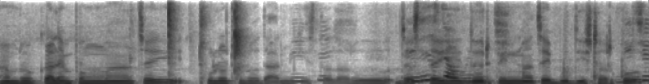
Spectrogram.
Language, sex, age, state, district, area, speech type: Nepali, female, 60+, West Bengal, Kalimpong, rural, spontaneous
